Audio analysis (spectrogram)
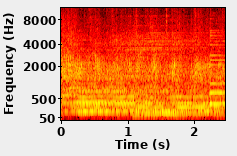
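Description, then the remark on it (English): A church audience claps for their pastor steadily in a dense, continuous wash of many hands, with sustained musical tones running underneath throughout. “I thought you would stand and even clap.”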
